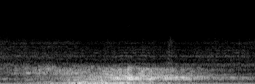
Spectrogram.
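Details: Honey bees in a small hive box at twilight: a dense, steady low droning hum with layered harmonic bands, swelling gently toward the middle of the clip and then easing off, with no other distinct sounds.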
